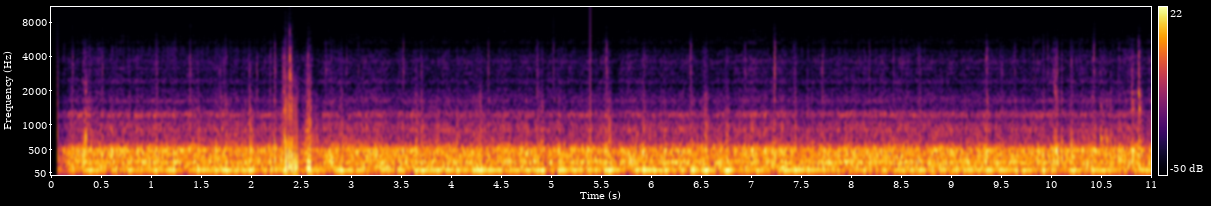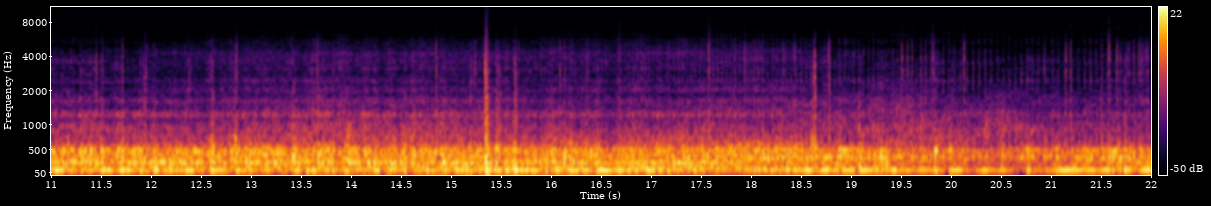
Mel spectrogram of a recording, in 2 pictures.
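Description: Wind and road noise on a bicycle-mounted action camera while riding, a steady low rumble with a few sharp knocks from bumps in the road. The rumble eases a little near the end as the bike slows.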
